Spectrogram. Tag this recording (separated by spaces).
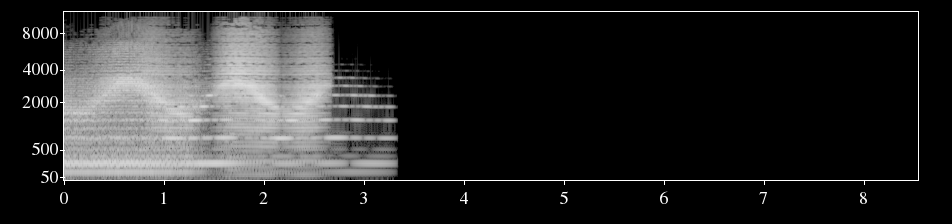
110 acid atmospheric bounce bpm club dance dark effect electro electronic glitch glitch-hop hardcore house noise pad porn-core processed rave resonance sci-fi sound synth synthesizer techno trance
